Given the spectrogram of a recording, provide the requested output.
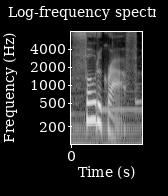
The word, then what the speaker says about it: photograph: She gave me the word photograph, stressed on the first syllable, pho-to-graph.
